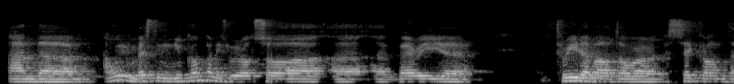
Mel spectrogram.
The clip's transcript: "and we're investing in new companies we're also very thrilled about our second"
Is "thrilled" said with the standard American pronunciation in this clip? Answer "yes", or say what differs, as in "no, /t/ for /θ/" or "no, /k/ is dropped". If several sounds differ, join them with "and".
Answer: no, /l/ is dropped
